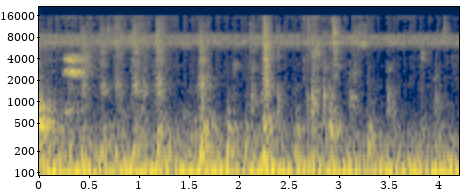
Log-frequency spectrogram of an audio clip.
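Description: Steady low room hum with faint, soft rustles of clothing and the padded table as a patient's bent leg is pushed into a stretch.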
